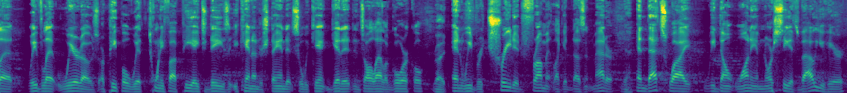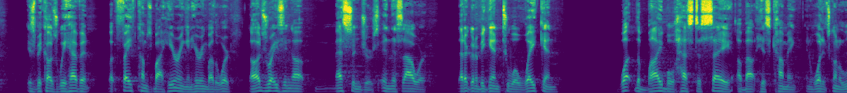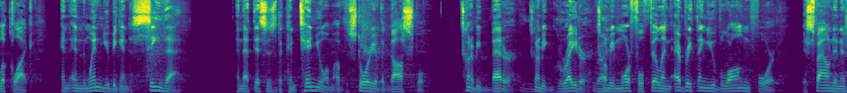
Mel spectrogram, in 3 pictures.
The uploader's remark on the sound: Live from Vegas. This podcast was recorded live at The Altar Conference in Las Vegas, NV.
